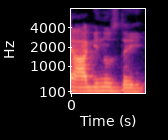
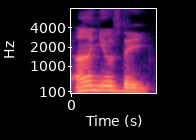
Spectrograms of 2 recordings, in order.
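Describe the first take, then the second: First: "Agnus" with a hard g, "a-gui-nus"; wrong gn pronunciation. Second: "Agnus" as "a-nhus", no hard g. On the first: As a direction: separate g and n in "Agnus Dei". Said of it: "O G com o N". ("Agnus" com g duro, "águinus") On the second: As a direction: soften "Agnus Dei" to "Anyus Dei". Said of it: "Não é Agnus Dei". ("Agnus" com som de nh, "ânhus") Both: Shown as a demonstration.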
